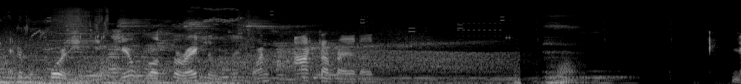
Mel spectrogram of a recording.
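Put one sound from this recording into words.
A shimmering electronic tone swells and then fades away.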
